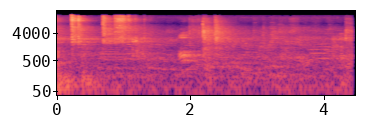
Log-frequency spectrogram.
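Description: A classical foil fencing exchange: steel foil blades clicking against each other and fencers' feet stamping on the floor. There are a few sharp knocks in the first second and again a little after two seconds in.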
